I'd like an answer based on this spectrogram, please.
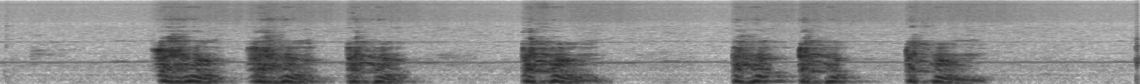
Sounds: Cough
